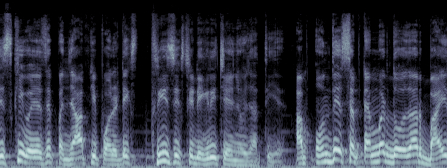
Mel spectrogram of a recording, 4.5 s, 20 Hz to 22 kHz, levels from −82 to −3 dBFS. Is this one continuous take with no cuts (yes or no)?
no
